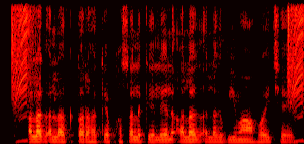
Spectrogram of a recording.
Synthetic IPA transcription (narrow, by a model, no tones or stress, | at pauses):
ələɡə̰ləɡt̪əɾəɦkepʰəsəlkelelələɡə̰ləɡbimaɦojt͡ʃʰɛ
